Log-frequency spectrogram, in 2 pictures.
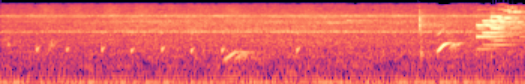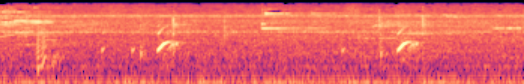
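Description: Soft footsteps patter quickly in a game.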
